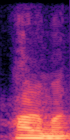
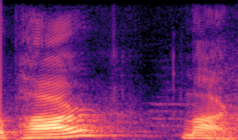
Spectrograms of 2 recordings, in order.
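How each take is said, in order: First: Said in the usual way. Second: farmer broken in two, FAR, pause, MAR; split into syllables. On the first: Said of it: "farmer শব্দটাকে আমরা". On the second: Shown as a demonstration. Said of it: "দুটা ভাগে ভাগ করতে পারতেছি".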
